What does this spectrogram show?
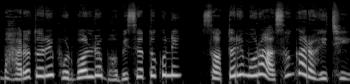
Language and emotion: Odia, fearful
